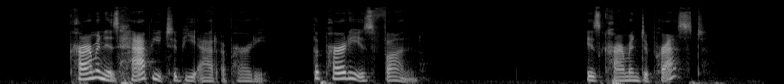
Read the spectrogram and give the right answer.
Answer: No, Carmen is happy.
